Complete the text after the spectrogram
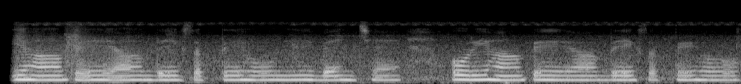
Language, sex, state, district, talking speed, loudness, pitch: Hindi, female, Haryana, Charkhi Dadri, 130 wpm, -16 LUFS, 205 Hz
